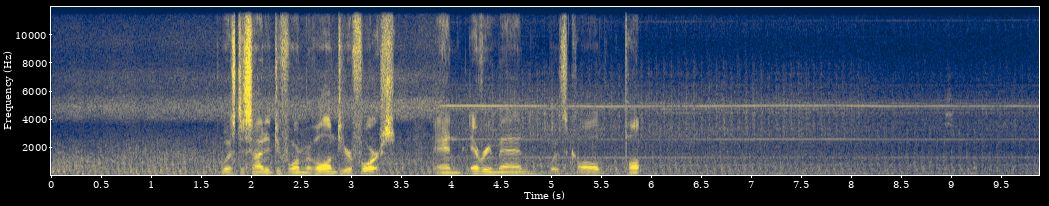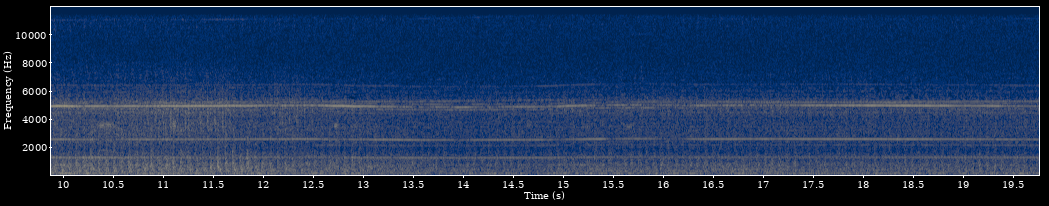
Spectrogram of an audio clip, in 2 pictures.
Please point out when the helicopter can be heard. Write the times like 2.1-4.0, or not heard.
0.0-19.7.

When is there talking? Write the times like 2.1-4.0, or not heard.
1.6-5.9.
